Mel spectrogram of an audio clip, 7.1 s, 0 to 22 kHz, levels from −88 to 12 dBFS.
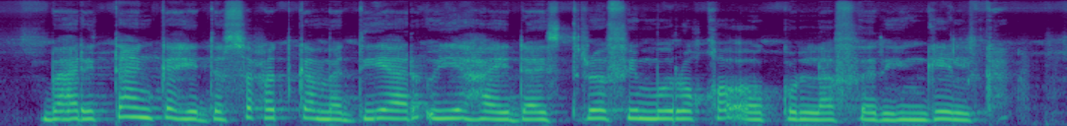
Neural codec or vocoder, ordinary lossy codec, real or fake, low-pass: vocoder, 44.1 kHz, 128 mel bands, Pupu-Vocoder; none; fake; none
